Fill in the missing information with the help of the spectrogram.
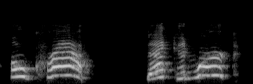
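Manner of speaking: high, loud sudden "oh crap" as the idea hits; shocked realisation. Retold or imitated. Listener imagining the offer, startled that it could work. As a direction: blurt it out like a viewer caught off guard. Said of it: "Does anybody else not go".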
